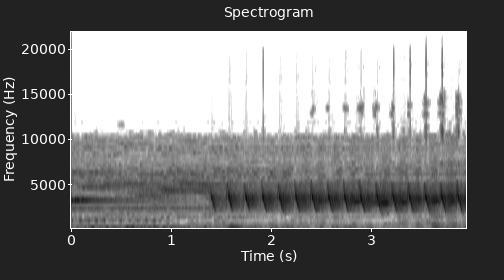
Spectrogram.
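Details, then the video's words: Wild trilling shrike-babbler (ciu kunyit) from Javan forest giving a rapid, even trill of repeated downslurred notes, around six per second, after a thin high whistle; faint low background rumble. "Suara Burung Ciu Kunyit (Trilling Shrike-Babbler)"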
